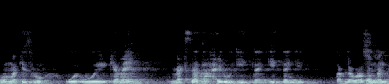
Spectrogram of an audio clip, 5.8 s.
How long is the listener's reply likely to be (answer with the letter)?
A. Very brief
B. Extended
A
